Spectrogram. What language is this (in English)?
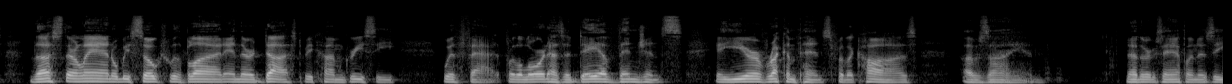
English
